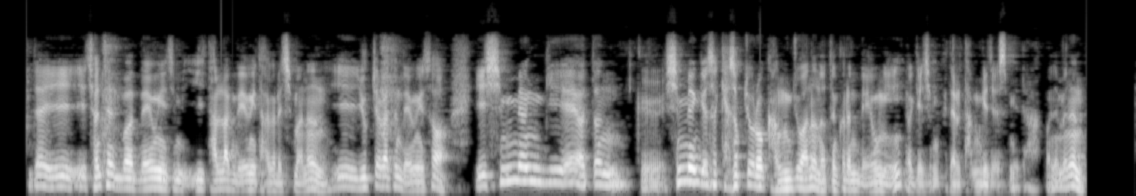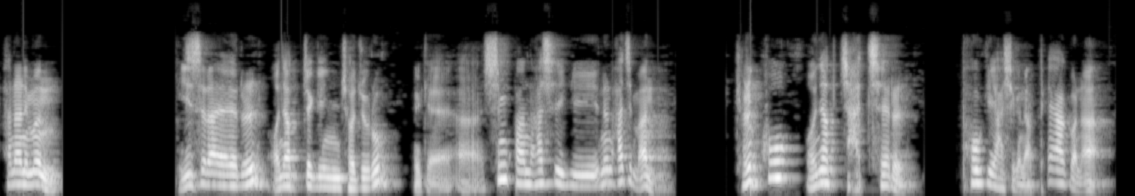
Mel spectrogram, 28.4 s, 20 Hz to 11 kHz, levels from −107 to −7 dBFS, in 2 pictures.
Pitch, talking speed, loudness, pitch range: 135 Hz, 260 characters per minute, -21 LUFS, 110-170 Hz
